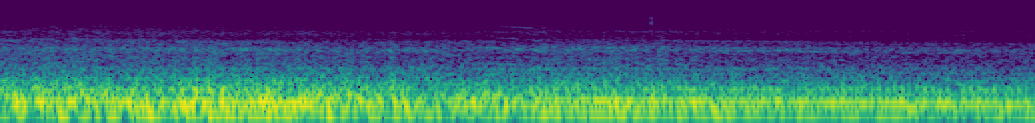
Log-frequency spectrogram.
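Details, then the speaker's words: Triumph Speedmaster motorcycle on first test ride after swapping overly loud pipes for used official Triumph exhaust: deep, steady, much quieter rumble with no popping, crackle or downshift backfiring; normal exhaust note. "All right, first ride since I put the new exhaust on. Boy, is it ever so much quieter."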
